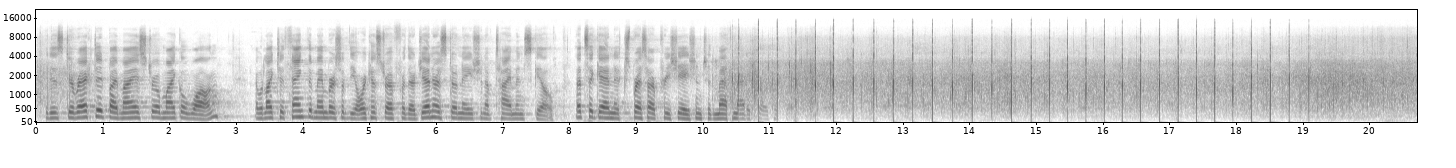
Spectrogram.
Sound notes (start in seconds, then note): 10.0 applause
